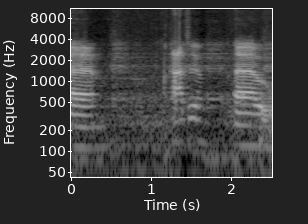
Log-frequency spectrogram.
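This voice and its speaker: A man at a medium pitch talks in a British accent over noticeable background noise. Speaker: student election candidate. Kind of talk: casual video message. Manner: halting, many fillers.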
